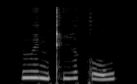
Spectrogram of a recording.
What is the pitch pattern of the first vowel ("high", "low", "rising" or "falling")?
falling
